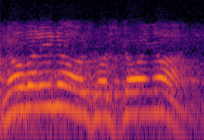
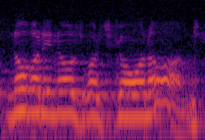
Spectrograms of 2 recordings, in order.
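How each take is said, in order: First: Louder, laughing through the words. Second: Said in the usual way. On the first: Real, not acted. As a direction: laugh it out at the absurdity. Repeated line, now laughing aloud.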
